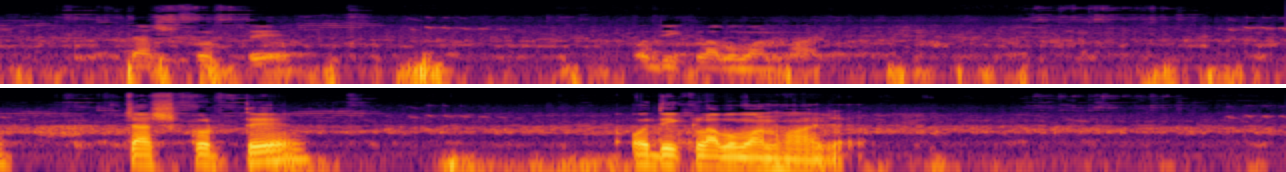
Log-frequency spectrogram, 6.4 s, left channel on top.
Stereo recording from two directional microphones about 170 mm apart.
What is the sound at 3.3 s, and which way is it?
Speech, 85° right.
